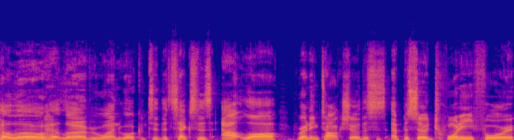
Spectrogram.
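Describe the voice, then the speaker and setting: A man with a normal speaking voice, moderate pace and hardly any pauses, in a dry, close sound with no echo. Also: medium pitch for a man, ordinary pitch variation. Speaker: podcast host. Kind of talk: podcast intro and interview questions. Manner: upbeat.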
